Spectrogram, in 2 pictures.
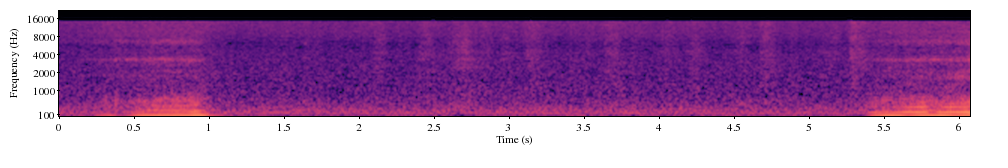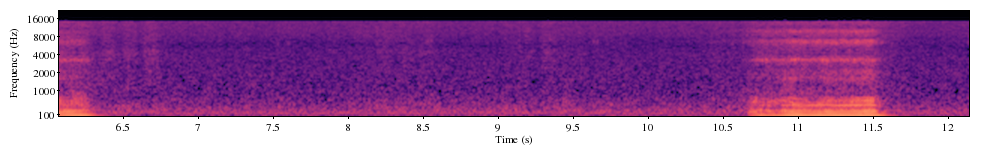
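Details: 6-year-old boxer asleep after a long day at the kennel: three low, fluttering snores about five seconds apart, roughly 11 breaths a minute, with quiet room noise between.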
